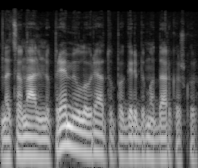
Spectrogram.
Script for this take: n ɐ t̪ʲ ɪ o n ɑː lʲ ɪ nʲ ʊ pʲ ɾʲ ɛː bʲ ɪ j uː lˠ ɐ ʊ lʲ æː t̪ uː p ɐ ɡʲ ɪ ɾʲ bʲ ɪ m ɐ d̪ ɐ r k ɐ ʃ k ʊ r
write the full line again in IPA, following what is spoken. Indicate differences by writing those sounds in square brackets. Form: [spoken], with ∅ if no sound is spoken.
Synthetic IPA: n ɐ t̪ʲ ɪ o n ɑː lʲ ɪ nʲ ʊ pʲ ɾʲ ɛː [mʲ] ɪ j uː lˠ ɐ ʊ [ɾʲ] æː t̪ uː p ɐ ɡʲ ɪ ɾʲ bʲ ɪ m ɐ d̪ ɐ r k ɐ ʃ k ʊ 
